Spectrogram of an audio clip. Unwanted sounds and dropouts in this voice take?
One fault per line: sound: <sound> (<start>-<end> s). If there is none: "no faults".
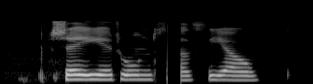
sound: dropout (1.7-1.8 s)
